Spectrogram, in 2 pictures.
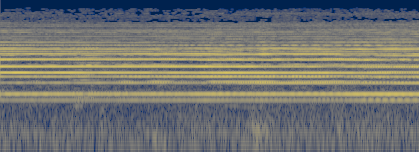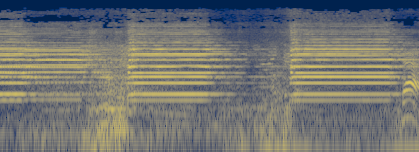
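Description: Car horn held down in one long honk of about six seconds, then two shorter honks of about a second each near the end.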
